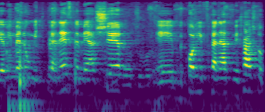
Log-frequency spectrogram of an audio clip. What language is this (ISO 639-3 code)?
heb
